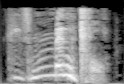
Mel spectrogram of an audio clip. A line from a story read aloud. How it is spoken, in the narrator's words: said furiously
